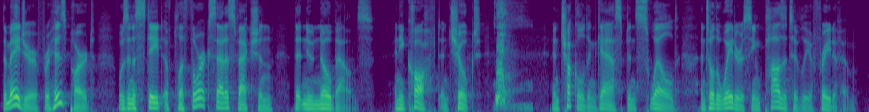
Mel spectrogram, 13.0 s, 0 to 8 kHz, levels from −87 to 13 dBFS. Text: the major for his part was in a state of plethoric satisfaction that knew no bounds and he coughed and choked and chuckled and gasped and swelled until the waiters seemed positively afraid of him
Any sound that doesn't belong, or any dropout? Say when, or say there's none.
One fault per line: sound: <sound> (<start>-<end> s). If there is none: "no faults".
sound: bark (7.4-8.0 s)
